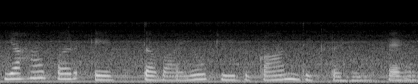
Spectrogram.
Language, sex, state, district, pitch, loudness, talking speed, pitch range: Hindi, male, Madhya Pradesh, Katni, 205 Hz, -19 LUFS, 130 wpm, 190-240 Hz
